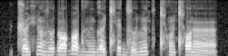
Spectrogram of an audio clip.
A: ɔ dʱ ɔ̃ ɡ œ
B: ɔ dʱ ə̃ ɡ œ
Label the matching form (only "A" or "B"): B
